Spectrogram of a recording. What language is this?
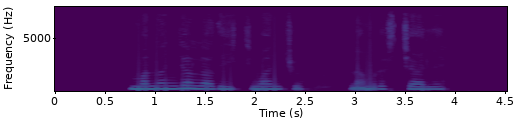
Ayacucho Quechua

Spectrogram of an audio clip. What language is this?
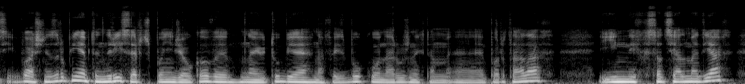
Polish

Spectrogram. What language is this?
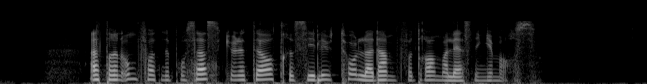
Norwegian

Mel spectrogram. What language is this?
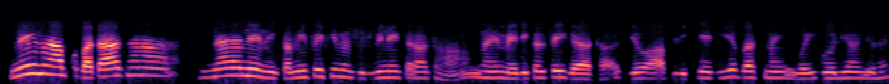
Urdu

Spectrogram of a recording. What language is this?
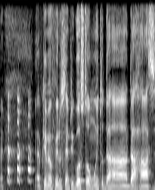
Portuguese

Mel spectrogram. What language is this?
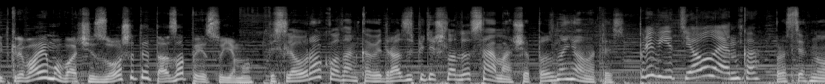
Ukrainian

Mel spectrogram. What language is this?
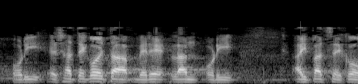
Basque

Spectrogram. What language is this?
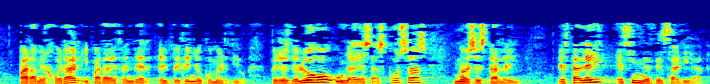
Spanish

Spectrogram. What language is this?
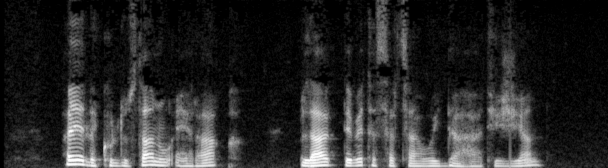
Central Kurdish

